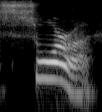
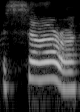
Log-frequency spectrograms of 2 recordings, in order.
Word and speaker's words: Sarah: My mother's Hebrew name was Sora, not Right. Sarah, That's because he said to me, Polish Ashkenazi pronounced it Sora.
